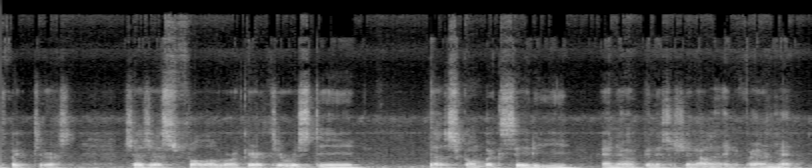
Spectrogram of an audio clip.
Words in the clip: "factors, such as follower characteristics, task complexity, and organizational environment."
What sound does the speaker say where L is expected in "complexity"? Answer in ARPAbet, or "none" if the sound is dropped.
L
